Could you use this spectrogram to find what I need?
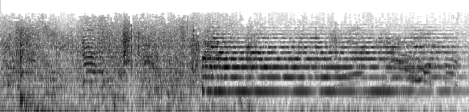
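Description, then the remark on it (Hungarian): A heritage nostalgia train rumbles past, then its whistle sounds one long, steady, loud blast that holds to the end, with faint voices in the background. “Ilyen már ilyen nosztalgia vonatot fog elhúzni?”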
